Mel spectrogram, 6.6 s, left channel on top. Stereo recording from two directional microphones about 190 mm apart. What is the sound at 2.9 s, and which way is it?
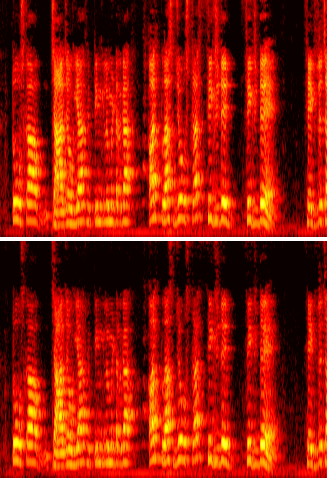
Speech, 10° left (ahead or behind).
